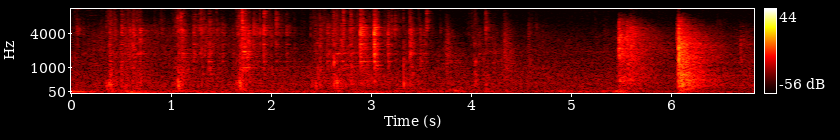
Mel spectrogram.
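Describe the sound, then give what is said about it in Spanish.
Faint shuffling and small clicks give way to an office door swinging shut, landing with two firm thuds near the end; no one speaks. “David se encierra en su despacho.”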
